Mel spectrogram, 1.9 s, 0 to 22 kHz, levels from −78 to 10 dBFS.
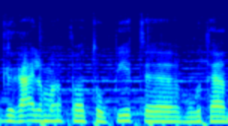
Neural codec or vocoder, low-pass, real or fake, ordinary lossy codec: none; 14.4 kHz; real; MP3, 96 kbps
